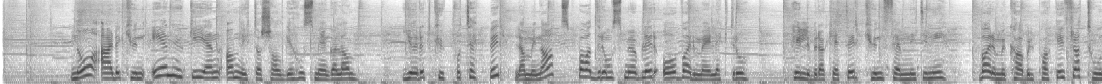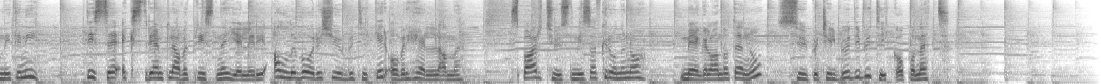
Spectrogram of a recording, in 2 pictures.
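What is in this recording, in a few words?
Norwegian hard sell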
